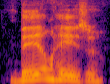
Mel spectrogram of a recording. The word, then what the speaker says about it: Baal Hazor: Absalom, with his sheep shearers for a feast in Baal Hazor. That's the way you pronounce that word. Baal Hazor.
